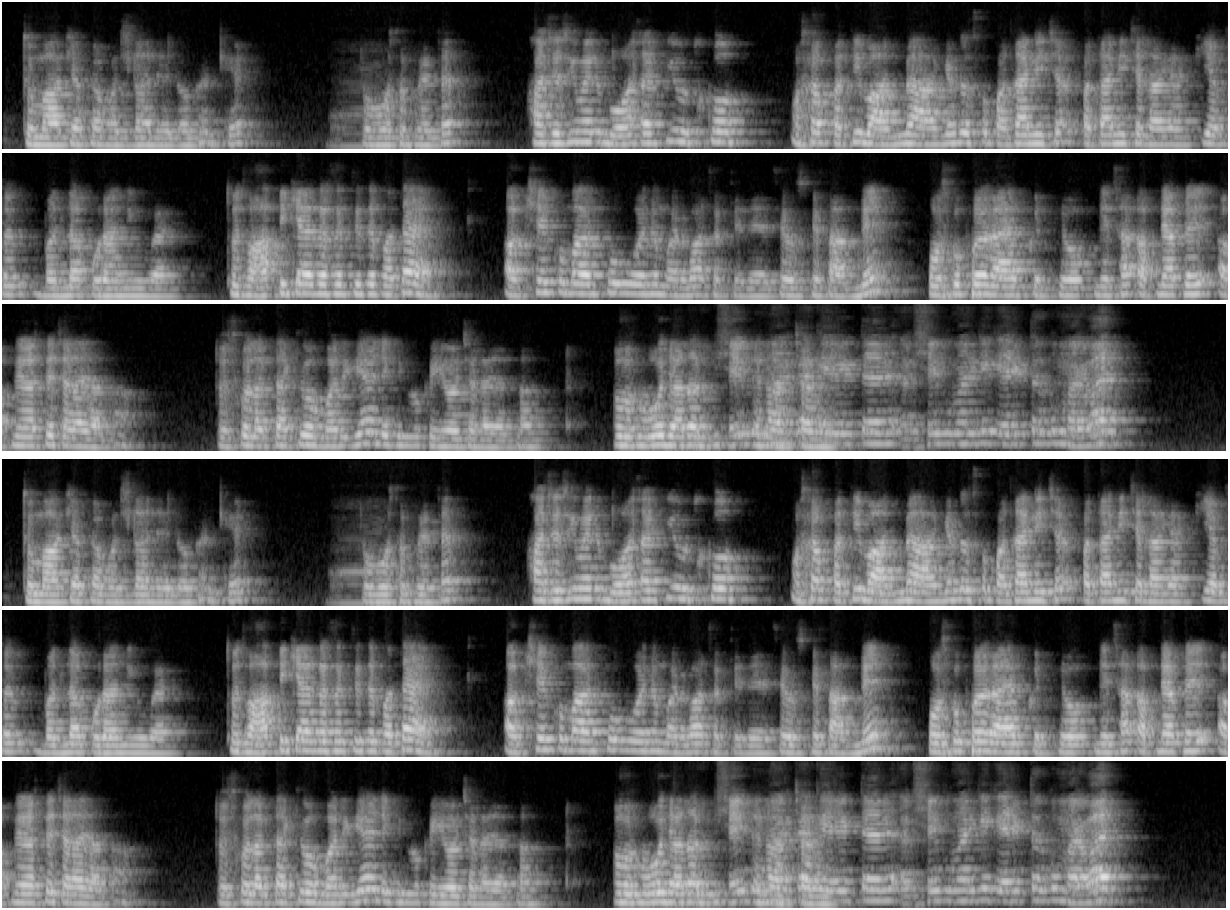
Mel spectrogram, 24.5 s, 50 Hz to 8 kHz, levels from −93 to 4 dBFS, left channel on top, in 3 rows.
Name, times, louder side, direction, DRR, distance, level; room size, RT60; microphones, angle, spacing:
voice 1, 0.1-1.6 2.4-3.0 3.5-4.9 5.3-9.3 9.7-11.1 11.5-14.0 14.3-17.2 17.8-19.9 20.4-21.9, equal, 10° right, 0.6 m, -20 dB
voice 2, 2.2-2.8 20.9-23.7, right 4 dB, 30° right, 1.1 m, -24 dB
3.8 x 2.3 x 4.2 m
head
